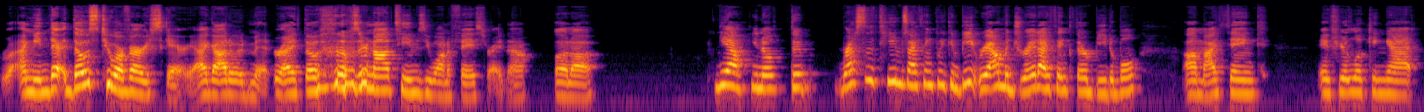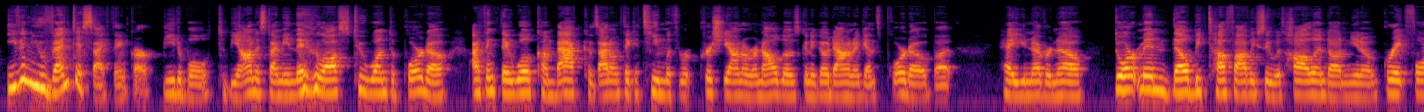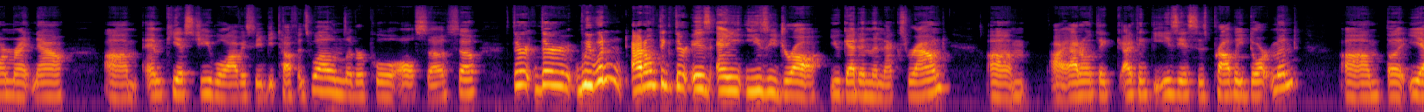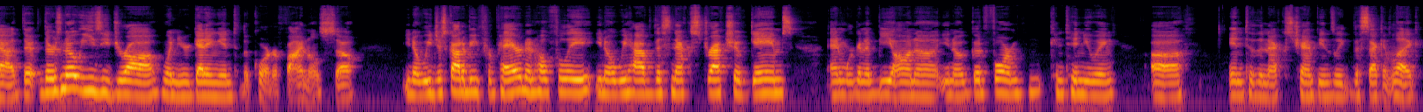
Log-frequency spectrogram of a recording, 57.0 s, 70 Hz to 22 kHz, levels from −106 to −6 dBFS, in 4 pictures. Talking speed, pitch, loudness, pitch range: 220 wpm, 180 Hz, -27 LUFS, 160-200 Hz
